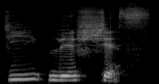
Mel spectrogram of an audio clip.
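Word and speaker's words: Deelishis: that really weird because the name is spelled really funny de e right yeah it's d e l i s h i s so it's like delicious she was the winner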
